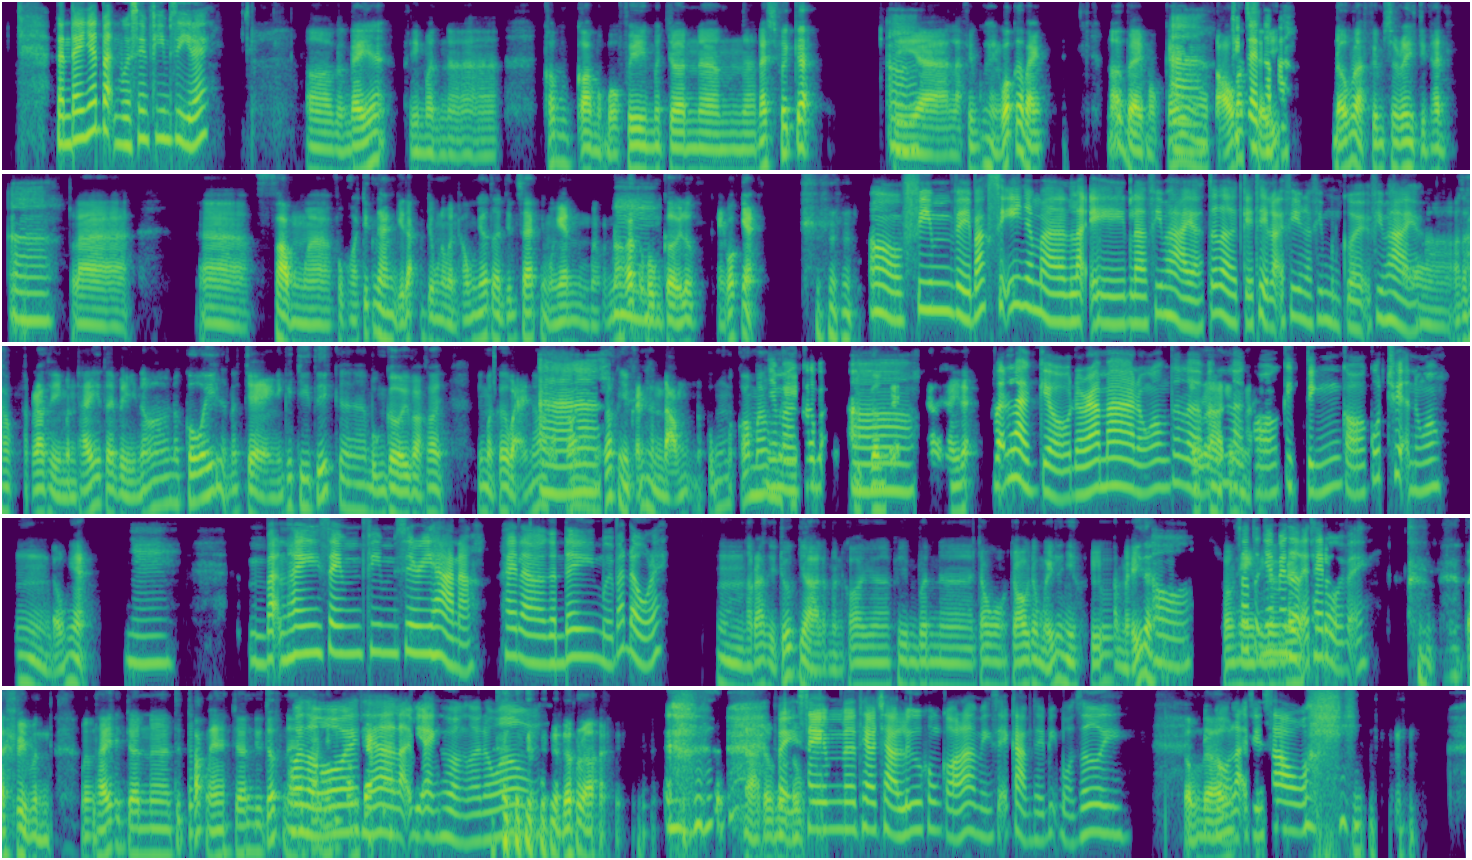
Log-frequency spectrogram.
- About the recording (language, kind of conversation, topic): Vietnamese, podcast, Bạn thích xem phim điện ảnh hay phim truyền hình dài tập hơn, và vì sao?
- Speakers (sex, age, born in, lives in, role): female, 25-29, Vietnam, Italy, host; male, 30-34, Vietnam, Vietnam, guest
- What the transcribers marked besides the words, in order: other background noise; tapping; in English: "series"; laugh; in English: "drama"; in English: "series"; chuckle; laugh; laughing while speaking: "Đúng rồi"; laugh; laugh; chuckle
